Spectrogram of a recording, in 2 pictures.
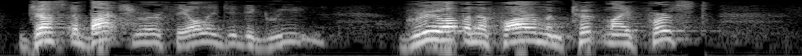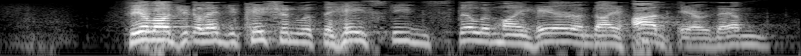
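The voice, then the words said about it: Speaks with a strange accent. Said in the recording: “me with a strange accent”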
